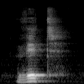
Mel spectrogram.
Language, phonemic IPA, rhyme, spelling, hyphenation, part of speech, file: Dutch, /ʋɪt/, -ɪt, wit, wit, adjective / noun / verb, Nl-wit.ogg
- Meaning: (adjective) 1. white 2. legally obtained by having paid the appropriate taxes 3. having a white skin colour, light-skinned (see usage note) 4. having a relatively light skin colour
